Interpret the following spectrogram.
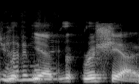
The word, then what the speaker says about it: Ruscio: Rusko on there? Did you have? What's his name? Dr. Rusko? Did you have him on there? Ruscio. Ruscio, that's how you pronounce it.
